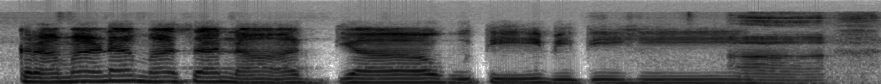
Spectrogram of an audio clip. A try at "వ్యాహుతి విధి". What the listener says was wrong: యాహుతి దీర్ఘం అక్కర్లేదండి, స్మాల్ గానే చిన్న లెటర్ లఘువు. వ్యాహుతి విధి.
